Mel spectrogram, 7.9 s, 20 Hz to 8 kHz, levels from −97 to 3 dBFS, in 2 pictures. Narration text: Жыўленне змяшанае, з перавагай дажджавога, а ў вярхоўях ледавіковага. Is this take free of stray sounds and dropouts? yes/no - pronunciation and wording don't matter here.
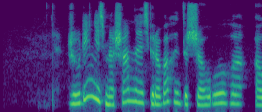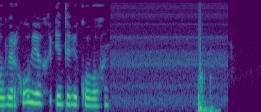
no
